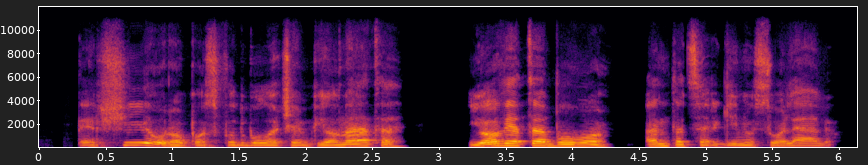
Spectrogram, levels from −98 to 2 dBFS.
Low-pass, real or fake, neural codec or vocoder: 10.8 kHz; fake; codec, 44.1 kHz, 7.8 kbps, Pupu-Codec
